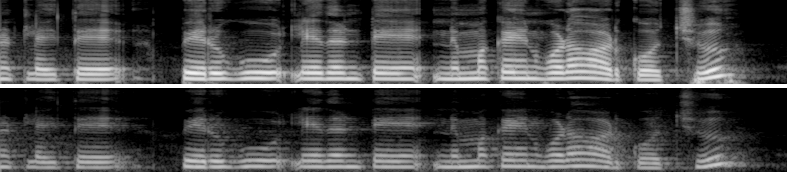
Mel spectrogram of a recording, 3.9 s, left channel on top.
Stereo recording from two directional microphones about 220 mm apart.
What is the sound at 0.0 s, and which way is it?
A woman's voice, 40° left (ahead or behind).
